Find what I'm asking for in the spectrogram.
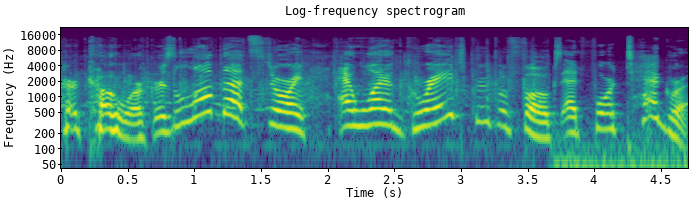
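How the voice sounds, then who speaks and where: Over noticeable background noise, the speaker moves at a moderate pace with very wide pitch swings. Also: woman. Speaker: TV news reporter. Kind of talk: TV news anchor talk.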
